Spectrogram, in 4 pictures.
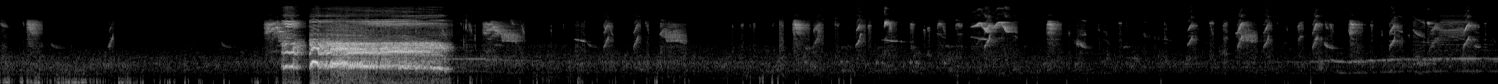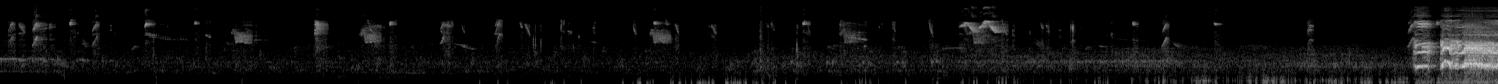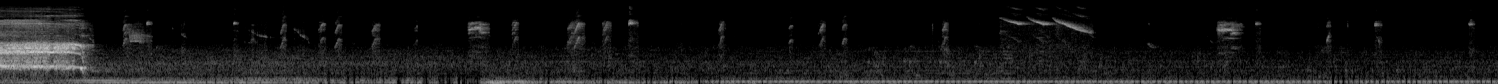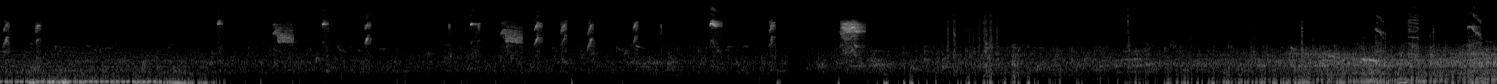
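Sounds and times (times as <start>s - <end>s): high bird chirps: 0.0s - 1.3s, 24.6s - 47.2s, 56.3s - 59.9s
loud bird call: 2.7s - 5.2s, 29.0s - 47.1s.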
